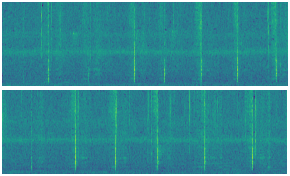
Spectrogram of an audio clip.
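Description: Kitchen knife chopping a shallot on a wooden cutting board: a dozen or so sharp knocks at a slow, fairly even pace, about one a second.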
